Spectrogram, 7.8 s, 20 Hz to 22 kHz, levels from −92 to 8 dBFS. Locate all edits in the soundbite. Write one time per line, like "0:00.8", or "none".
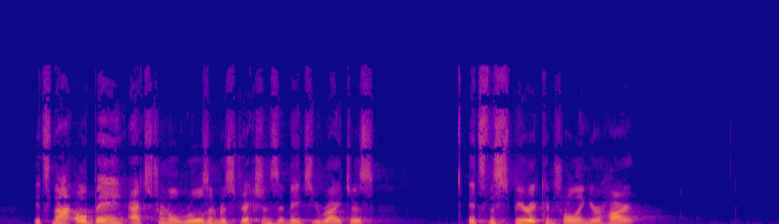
none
